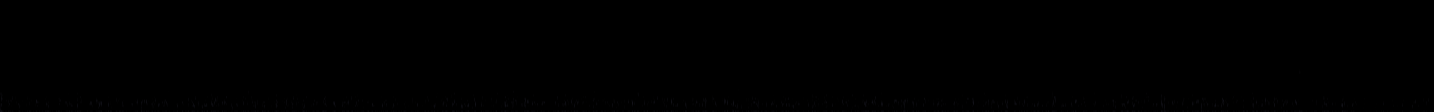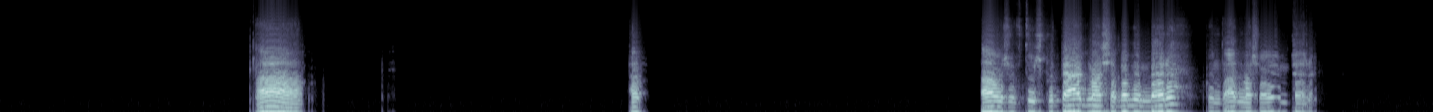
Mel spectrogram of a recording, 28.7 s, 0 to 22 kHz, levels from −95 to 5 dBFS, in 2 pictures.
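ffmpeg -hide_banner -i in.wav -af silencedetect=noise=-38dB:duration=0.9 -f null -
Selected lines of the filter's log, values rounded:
silence_start: 0.00
silence_end: 16.84 | silence_duration: 16.84
silence_start: 17.36
silence_end: 20.63 | silence_duration: 3.27
silence_start: 20.75
silence_end: 24.15 | silence_duration: 3.40
silence_start: 27.49
silence_end: 28.67 | silence_duration: 1.19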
